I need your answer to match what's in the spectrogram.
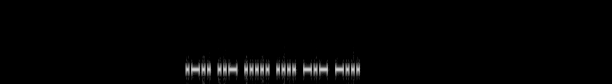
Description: Morse code, heard as a keyed tone, about 41 wpm, 700 Hz. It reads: LU5HKB
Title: DXCC-100 Call Signs - 6 Characters - Repeated 3x - 45wpm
